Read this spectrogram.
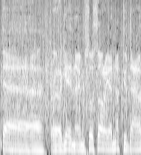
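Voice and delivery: mock French accent; hammed-up French athlete; Victor Wembanyama. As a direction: apologize formally in a thick French accent. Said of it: "My name is Victor Wembanyama".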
